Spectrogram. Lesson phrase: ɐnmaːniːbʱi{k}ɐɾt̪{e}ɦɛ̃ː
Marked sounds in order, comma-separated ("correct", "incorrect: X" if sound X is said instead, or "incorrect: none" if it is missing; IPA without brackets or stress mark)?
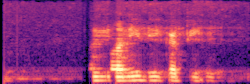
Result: correct, incorrect: i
